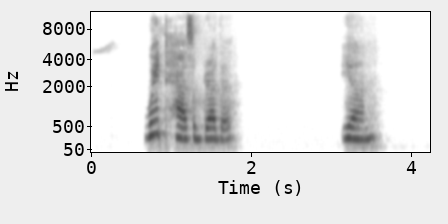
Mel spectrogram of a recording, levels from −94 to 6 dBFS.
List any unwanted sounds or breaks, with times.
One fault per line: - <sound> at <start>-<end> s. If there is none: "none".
none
